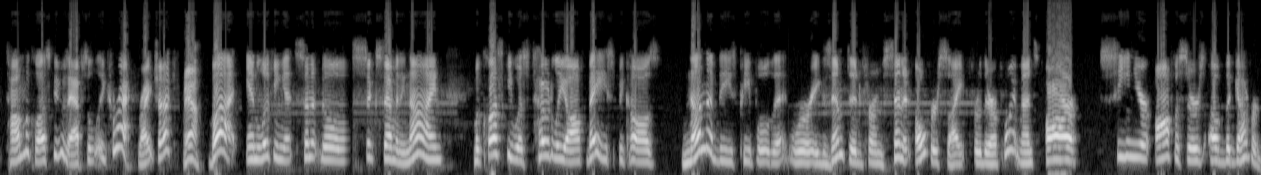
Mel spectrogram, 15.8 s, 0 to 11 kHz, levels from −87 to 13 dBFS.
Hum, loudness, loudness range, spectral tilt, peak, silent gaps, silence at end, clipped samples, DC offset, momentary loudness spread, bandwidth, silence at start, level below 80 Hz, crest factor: none; -12 LUFS; 3 LU; -6 dB/octave; 0 dBFS; none; 0 s; 0.9%; under 0.1%; 9 LU; 11 kHz; 0.1 s; -54 dBFS; 12 dB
